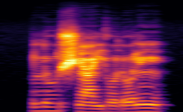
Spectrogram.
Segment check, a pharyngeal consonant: absent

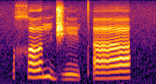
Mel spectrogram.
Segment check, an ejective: present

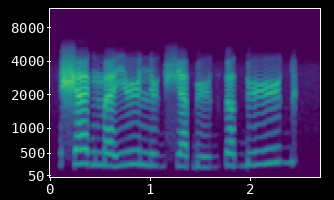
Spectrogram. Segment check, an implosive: present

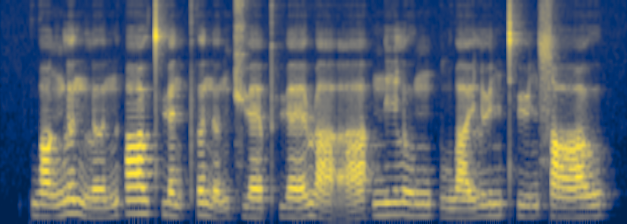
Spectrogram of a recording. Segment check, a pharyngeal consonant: absent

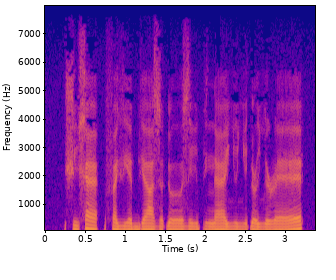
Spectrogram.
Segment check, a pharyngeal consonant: absent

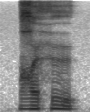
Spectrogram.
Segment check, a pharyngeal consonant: absent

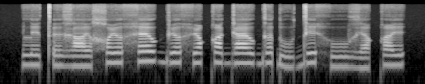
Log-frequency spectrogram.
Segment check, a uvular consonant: present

